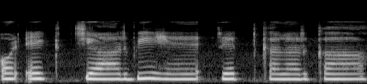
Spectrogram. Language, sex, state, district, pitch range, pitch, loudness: Hindi, female, Tripura, Dhalai, 245-260 Hz, 245 Hz, -15 LUFS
